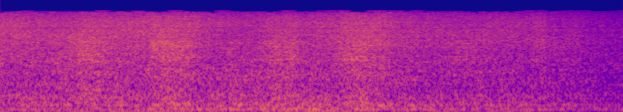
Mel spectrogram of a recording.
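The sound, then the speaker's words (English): A car wash roars from inside the car: a dense, steady wash of spraying water and whooshing noise, loud throughout with slight surging swells and a gentle fade at the end. No one speaks. “Actually, that was recorded inside a car that's going through a car wash.”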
